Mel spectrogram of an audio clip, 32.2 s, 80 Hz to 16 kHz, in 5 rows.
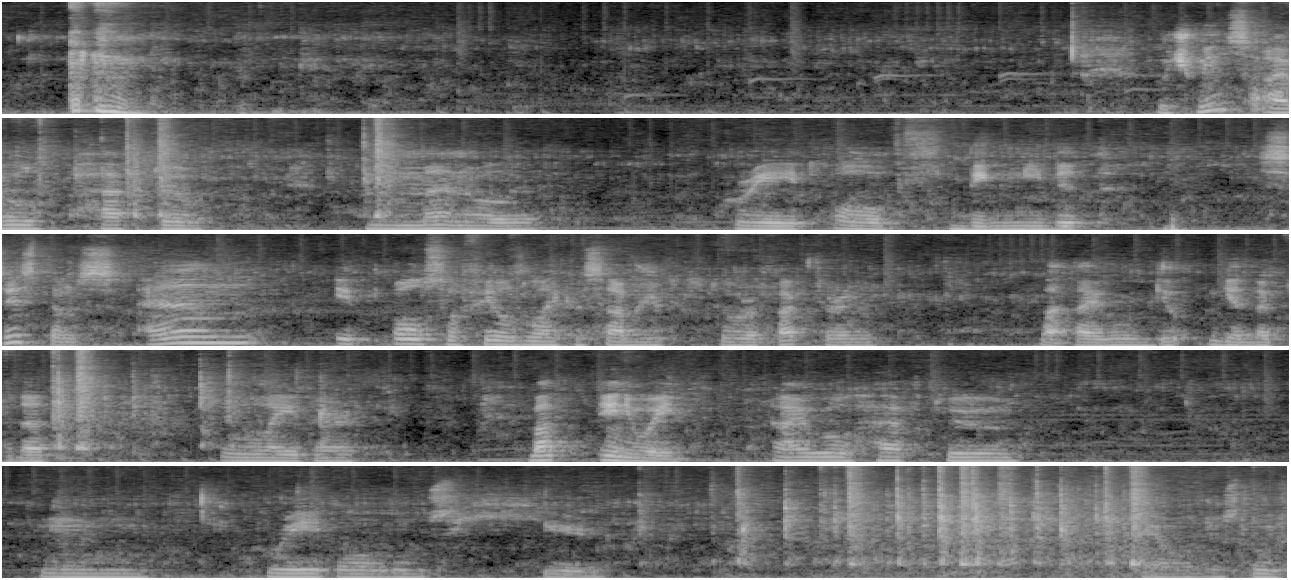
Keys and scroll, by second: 6.7 Escape, 7.0 space, 7.1 Tab, 8.1 space, 8.2 Tab, 17.1-20.8 typing, 22.0-23.4 typing, 28.7-31.2 typing.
